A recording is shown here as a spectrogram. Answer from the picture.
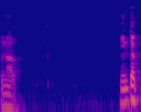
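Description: A man's voice narrating in Telugu stops just after the start, leaving a pause of about a second and a half that is almost silent apart from one faint click, then the voice starts again near the end.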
